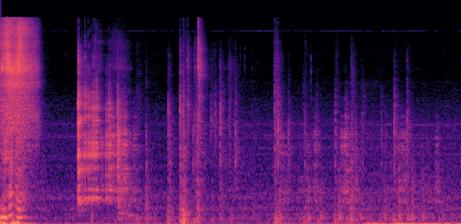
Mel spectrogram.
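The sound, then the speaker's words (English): A small die being rolled rattles and clatters around inside a container, a series of quick, irregular clicks and knocks over several seconds, fairly loud, with no voices. “I We're even s- heard it roll around.”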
